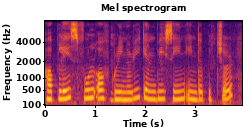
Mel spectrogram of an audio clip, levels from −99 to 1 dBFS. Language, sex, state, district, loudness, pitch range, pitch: English, female, Assam, Kamrup Metropolitan, -18 LUFS, 225-250 Hz, 235 Hz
